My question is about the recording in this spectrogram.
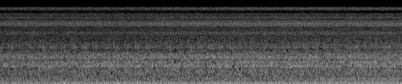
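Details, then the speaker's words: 2001 Saturn SC2 started after battery refit, engine cold: catches and settles into a steady, even hum with no knocks or misses; running fine after sitting, check-engine light on. "Saturn is running oh my goodness huh I arrived it no you can let's see what the see what the RPMs are at and she's cold too"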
